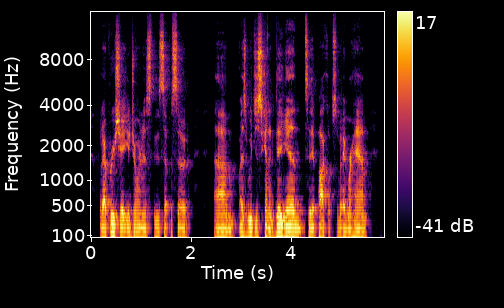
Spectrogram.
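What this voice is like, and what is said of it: Slightly weird-sounding voice. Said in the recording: “I've been getting over a really crazy cold. So my voice has been a little weird this week, trying to get back to normal.”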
